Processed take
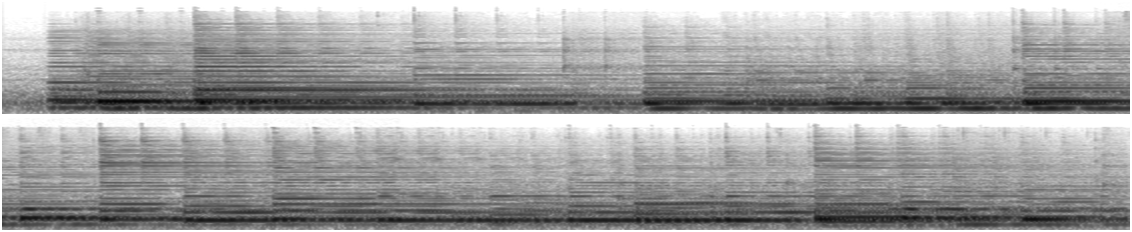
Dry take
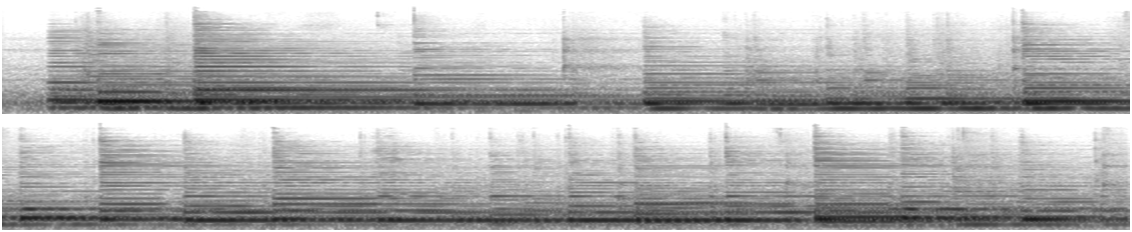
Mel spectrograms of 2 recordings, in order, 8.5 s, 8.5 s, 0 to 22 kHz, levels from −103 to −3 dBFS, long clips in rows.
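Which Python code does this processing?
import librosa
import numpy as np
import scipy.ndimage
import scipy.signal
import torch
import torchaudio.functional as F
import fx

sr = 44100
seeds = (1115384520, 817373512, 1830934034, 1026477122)

p1 = fx.high_shelf(x, sr, hz=3800.0, db=7.0, at=(4.1, 5.72))
p2 = p1 + fx.echo_wet_highpass(p1, sr, ms=155, feedback_pct=54, hz=1700.0, wet_db=-3.0, dry=0)
y = p2 * librosa.db_to_amplitude(4.5)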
